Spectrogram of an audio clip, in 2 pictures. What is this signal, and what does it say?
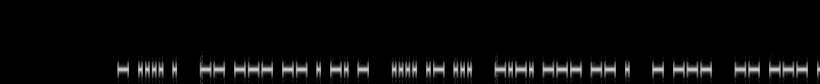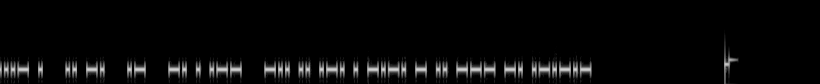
Morse code, heard as a keyed tone, about 36 wpm, 700 Hz. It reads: THE MOMENT HAS COME TO MOVE IN A NEW DIRECTION.
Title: Sentences from Top 1000 Words - Review Part 5 - 35wpm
